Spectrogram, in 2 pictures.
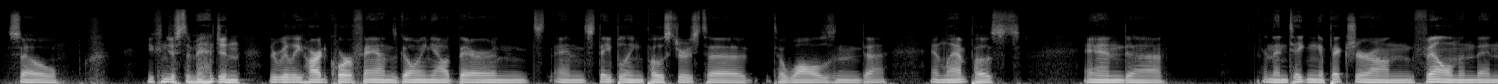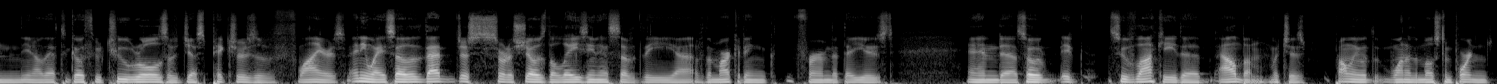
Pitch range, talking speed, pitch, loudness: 100-110 Hz, 165 wpm, 105 Hz, -20 LUFS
